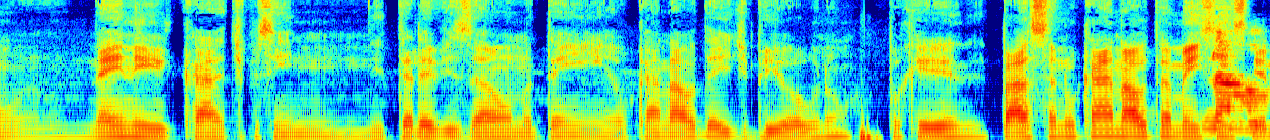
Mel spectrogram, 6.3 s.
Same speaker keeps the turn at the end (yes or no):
yes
